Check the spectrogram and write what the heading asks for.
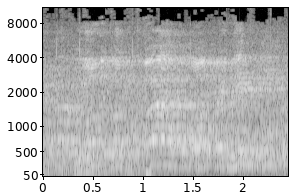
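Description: A voice speaking over a microphone and loudspeakers, echoing in a large hall.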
